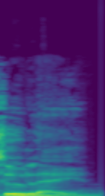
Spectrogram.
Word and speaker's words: Thule: called The Soul Society sometimes alternatively pronounced toulay that had sub-factions within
